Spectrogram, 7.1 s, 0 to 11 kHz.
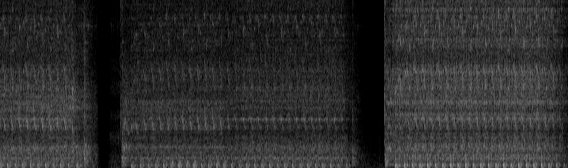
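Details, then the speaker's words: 1980s Honda Gyro sat 10+ years, jump-started off a Nova: steady starter cranking about three and a half strokes a second with good compression, never catching; fuel starved, carburetor later rebuilt. "Okay, let's see if it tries to do anything it sounds like it's got compression now I think we just need to put fuel in it"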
